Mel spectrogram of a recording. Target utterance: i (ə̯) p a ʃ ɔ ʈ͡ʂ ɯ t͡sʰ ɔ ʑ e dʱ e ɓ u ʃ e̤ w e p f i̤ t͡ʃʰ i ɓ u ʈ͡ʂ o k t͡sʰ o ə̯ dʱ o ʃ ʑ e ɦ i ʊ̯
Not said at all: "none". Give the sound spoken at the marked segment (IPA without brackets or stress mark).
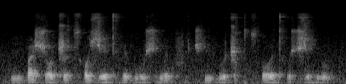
none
